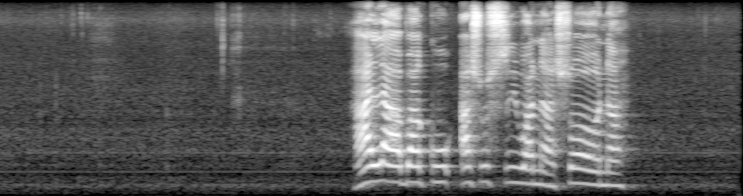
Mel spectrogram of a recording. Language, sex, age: Tsonga, male, 26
